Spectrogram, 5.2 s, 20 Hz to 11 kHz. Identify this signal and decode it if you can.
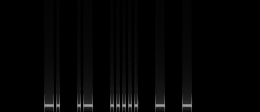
Morse code, heard as a keyed tone, about 19 wpm, spaced as for 14 wpm, 700 Hz. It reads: NA5TT
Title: 088 Lesson 15g - Number 5 - Call Signs 20wpm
